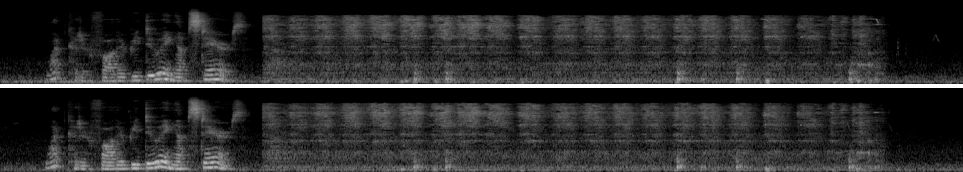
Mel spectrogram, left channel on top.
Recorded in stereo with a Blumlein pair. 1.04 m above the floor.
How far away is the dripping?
No dripping in this recording.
